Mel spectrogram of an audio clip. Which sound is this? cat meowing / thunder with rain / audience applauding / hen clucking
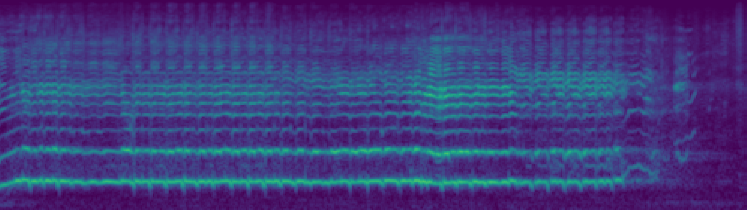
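hen clucking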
